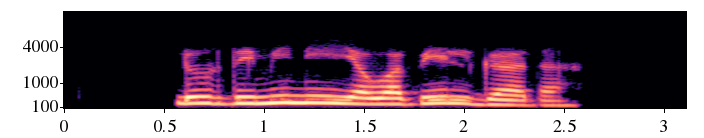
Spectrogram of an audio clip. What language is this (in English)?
Pashto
